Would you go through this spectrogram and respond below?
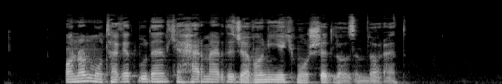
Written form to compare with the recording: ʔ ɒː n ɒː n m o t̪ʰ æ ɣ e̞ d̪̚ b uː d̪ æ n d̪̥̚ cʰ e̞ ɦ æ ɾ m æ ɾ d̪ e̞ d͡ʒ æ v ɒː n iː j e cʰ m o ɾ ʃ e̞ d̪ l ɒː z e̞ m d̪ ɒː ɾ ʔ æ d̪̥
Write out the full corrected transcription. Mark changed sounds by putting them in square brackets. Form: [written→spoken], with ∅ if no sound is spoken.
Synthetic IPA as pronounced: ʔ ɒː n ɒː n m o t̪ʰ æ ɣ e̞ d̪̚ b uː d̪ æ n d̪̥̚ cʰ e̞ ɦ æ ɾ m æ ɾ d̪ e̞ d͡ʒ æ v ɒː n iː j e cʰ m o ɾ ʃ e̞ d̪ l ɒː z e̞ m d̪ ɒː ɾ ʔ æ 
